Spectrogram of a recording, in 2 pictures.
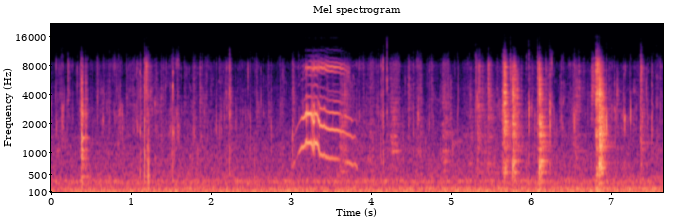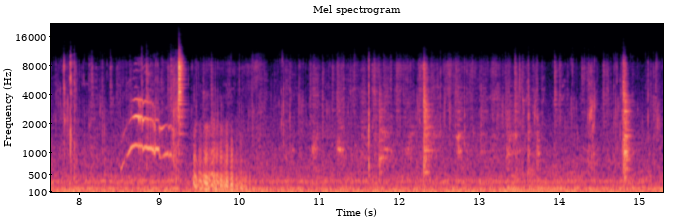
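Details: Stray kittens soaked in rain as a typhoon approaches, crying out: two short rising-falling meows several seconds apart, over steady rain patter and dripping clicks.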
